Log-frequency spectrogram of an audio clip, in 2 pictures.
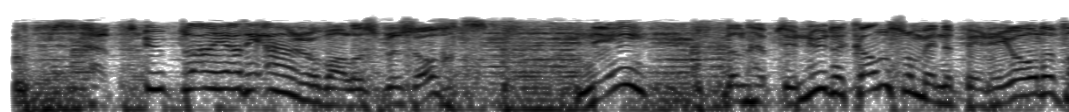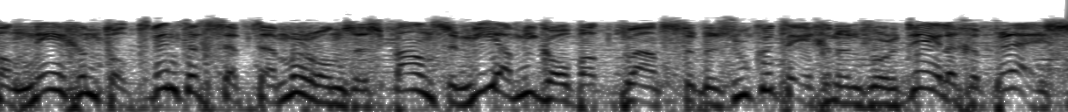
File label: commercial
